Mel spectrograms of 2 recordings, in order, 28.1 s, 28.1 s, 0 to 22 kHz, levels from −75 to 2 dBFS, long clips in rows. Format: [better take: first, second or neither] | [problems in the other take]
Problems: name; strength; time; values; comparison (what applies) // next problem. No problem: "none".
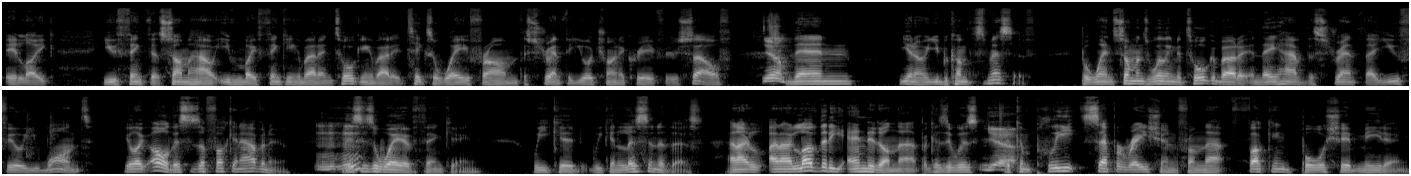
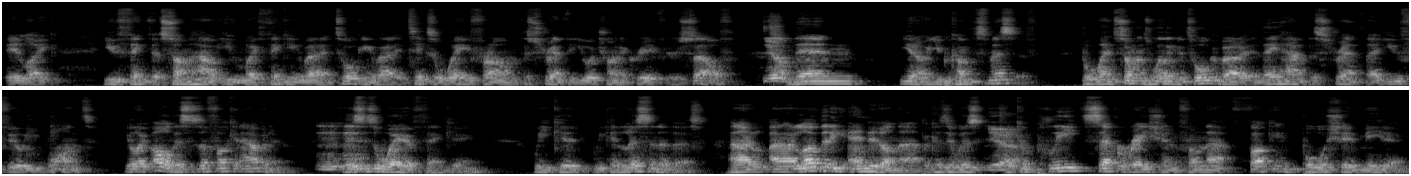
first | off-mic speech; far // room echo; slight; dies away in 0.3 s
